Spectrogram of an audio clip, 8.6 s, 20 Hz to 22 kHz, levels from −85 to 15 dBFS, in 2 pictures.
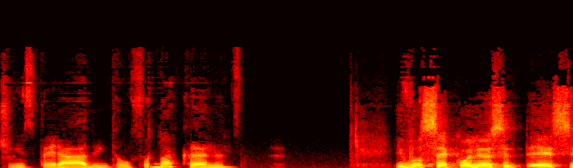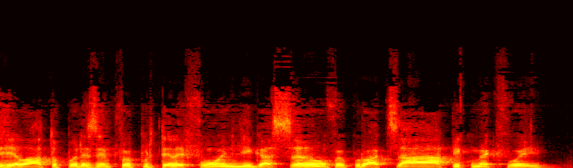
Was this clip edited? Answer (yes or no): yes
